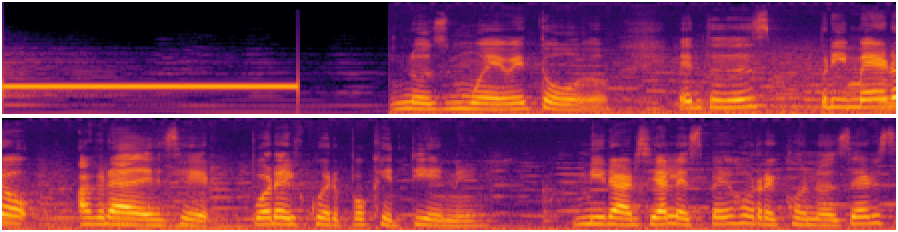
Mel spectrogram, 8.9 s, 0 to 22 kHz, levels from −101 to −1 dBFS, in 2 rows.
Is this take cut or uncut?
uncut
